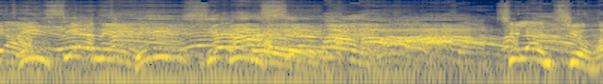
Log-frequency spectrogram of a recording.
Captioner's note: in Italian; several men repeat the chant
